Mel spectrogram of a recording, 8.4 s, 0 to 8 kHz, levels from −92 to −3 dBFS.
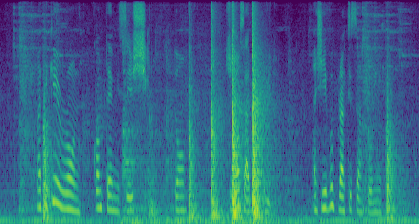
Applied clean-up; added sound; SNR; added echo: none; Hammer; -2 dB; none.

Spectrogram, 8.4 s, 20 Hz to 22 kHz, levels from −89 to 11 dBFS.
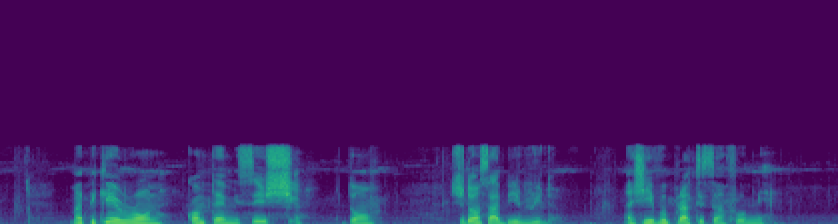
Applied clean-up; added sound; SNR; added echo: none; none; none; none.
